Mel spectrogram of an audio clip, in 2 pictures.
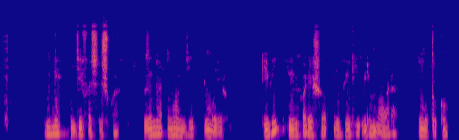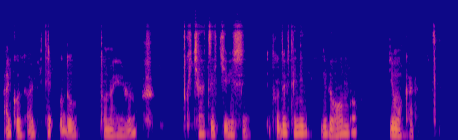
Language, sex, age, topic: Kinyarwanda, male, 18-24, government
